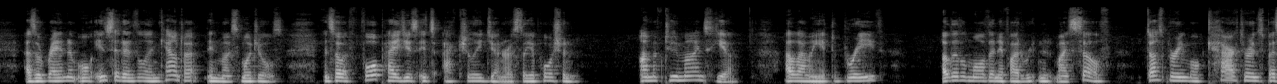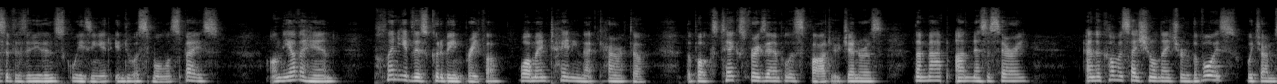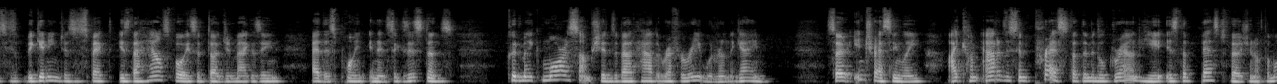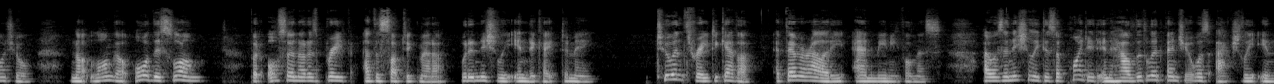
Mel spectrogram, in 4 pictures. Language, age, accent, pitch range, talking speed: English, 30-49, Australian, 145-170 Hz, 200 wpm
